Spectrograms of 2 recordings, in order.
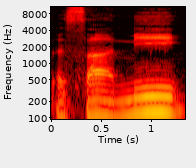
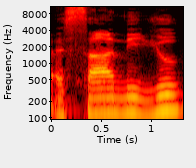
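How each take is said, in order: First: The word ends on a long 'i' sound. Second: The word ends with a final 'yu' sound. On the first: The speaker calls it right. "Es-sani diye okunur" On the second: The speaker calls it wrong. "Bu da es-saniyu diye okunmaz"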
